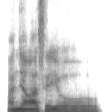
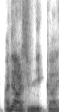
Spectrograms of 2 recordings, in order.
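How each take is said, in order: First: It is said quietly and half-heartedly. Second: It is said clearly and sincerely.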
